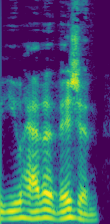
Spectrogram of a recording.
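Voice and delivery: ordinary delivery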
